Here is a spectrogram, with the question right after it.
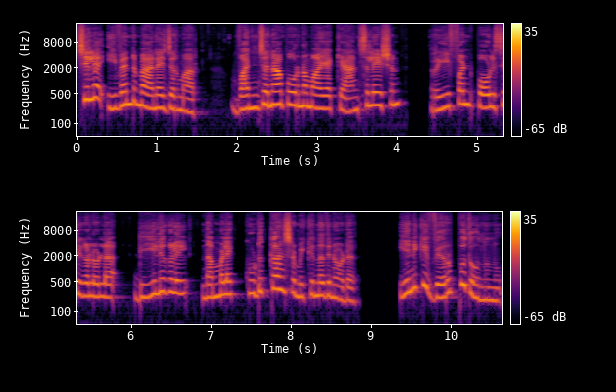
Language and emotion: Malayalam, disgusted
